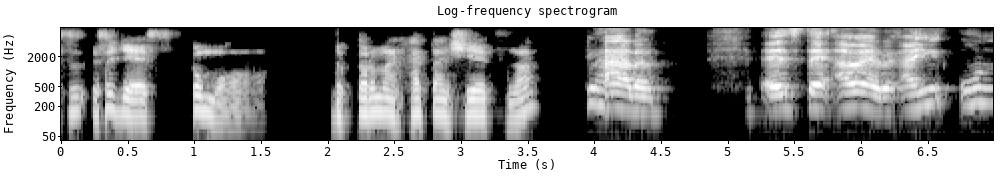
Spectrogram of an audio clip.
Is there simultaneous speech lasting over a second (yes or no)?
no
